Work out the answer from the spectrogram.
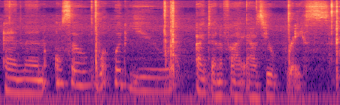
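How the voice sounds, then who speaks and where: A soft-spoken woman doing an ASMR roleplay as a survey interviewer, asking questions in a gentle, casual, reassuring way. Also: on the low side, sing-song, unhurried. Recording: constant keyboard typing noise. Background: computer keyboard typing and clicking.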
